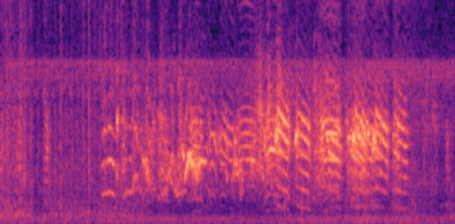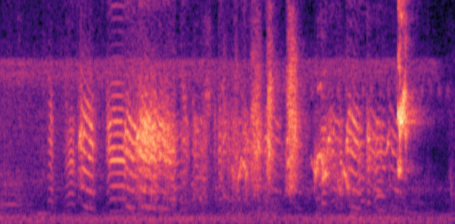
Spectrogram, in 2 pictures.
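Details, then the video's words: Pet finches feeding and chirping: rapid series of high, slurred twittering notes in overlapping bursts, several birds calling at once, with a sharp click near the end and a low background hum. "My beautiful finches eating and enjoying finches chirping sounds"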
